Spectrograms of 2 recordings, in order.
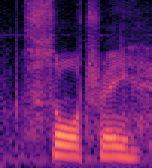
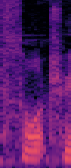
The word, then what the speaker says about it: Sawtry: sry throughout it didn't actually get called sry um or anything sounding like sry I think it's S A wtr we e sorry in the 1600s prior to that it probably would have been pronounced differently but we will call it sry otherwise it gets uh very confusing so that's where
